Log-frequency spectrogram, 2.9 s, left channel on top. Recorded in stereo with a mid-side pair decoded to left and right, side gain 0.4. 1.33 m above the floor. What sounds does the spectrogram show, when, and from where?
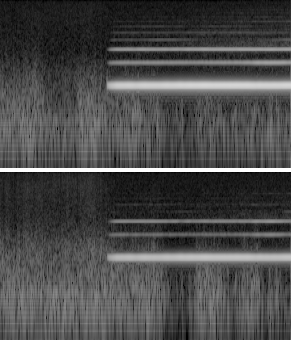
1.1 s a flute: 65° left, 0.5 m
